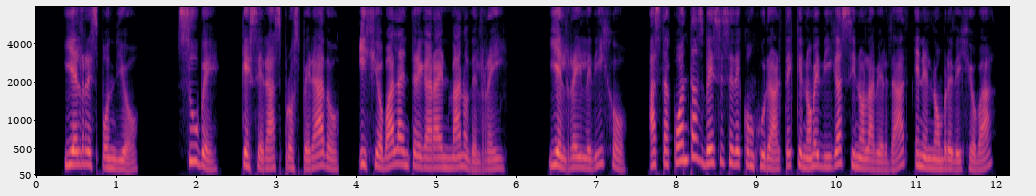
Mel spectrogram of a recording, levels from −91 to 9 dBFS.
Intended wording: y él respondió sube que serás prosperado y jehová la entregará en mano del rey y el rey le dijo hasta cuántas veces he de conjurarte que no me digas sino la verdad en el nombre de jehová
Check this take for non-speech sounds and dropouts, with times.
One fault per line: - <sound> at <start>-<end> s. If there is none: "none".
none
